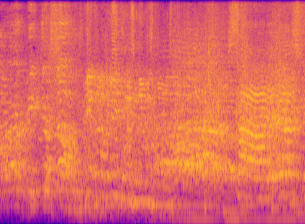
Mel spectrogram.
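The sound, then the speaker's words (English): Audience at a Rocky Horror Picture Show screening in Barcelona, Spain, singing along en masse, a dense, loud wall of many voices with whoops and yells rising over the steady crowd. “Here's a clip from a video of an audience singing along to the Rocky Horror Picture Show in Barcelona, Spain.”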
